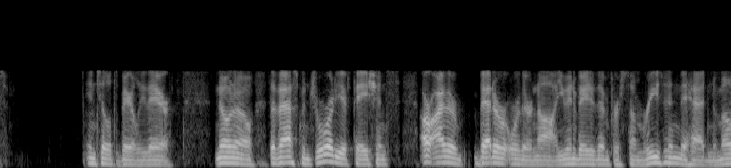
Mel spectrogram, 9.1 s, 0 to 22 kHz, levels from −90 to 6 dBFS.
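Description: The whole recording has been through the iLBC codec, and it's plainly audible. Everything above 4 kHz is gone, so the speech is narrowband and a bit rough and synthetic. That's the price of coding each frame's excitation on its own instead of borrowing from the previous one. The texture fits the 15.2 kbps mode with 20 ms frames.

There are also four spots of lost iLBC frames. The first is at 2.02–2.05 s, right after "until it's barely". The second is at 4.02–4.05 s, just before "of patients are either". The third is at 6.10–6.14 s, between "of patients are either" and "or they're not". The last is at 8.32–8.37 s. In each gap the decoder fills in by repeating the last pitch cycle blended with noise, so you hear a brief held, slightly buzzy vowel. The first three sound like one missing frame each. The last one is longer and fits two frames in a row. The voice snaps back almost immediately after every gap.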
